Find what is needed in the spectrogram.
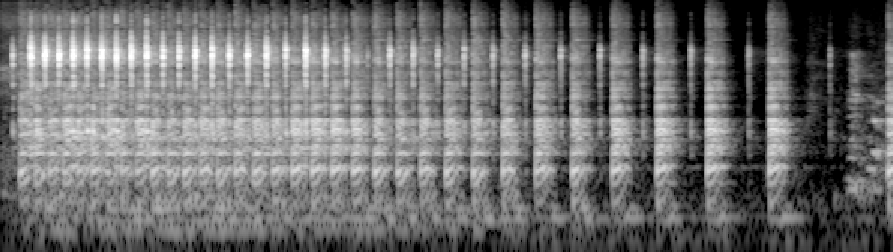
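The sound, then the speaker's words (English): A game show prize wheel spins: a rapid run of sharp ratcheting clicks gradually slows and spaces out until the wheel comes to rest. “would you please spin the wheel first for Father James Martin?”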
